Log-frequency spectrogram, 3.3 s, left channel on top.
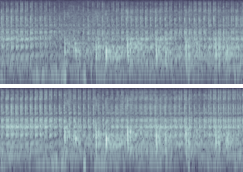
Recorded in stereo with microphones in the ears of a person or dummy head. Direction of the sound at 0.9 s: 30° right (ahead or behind).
